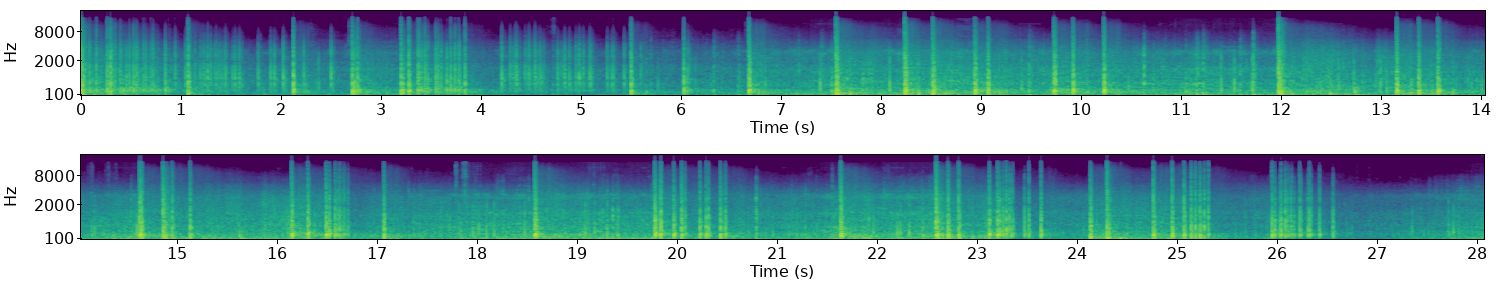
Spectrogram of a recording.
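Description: Aerial firework shells bursting in rapid, irregular succession: many sharp bangs, several a second at times, over a continuous background of noise. The barrage eases briefly near the end, then the bangs pick up again.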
